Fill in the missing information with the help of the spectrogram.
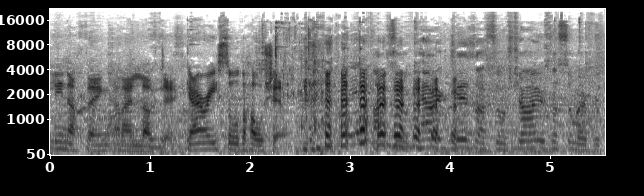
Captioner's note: laughing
